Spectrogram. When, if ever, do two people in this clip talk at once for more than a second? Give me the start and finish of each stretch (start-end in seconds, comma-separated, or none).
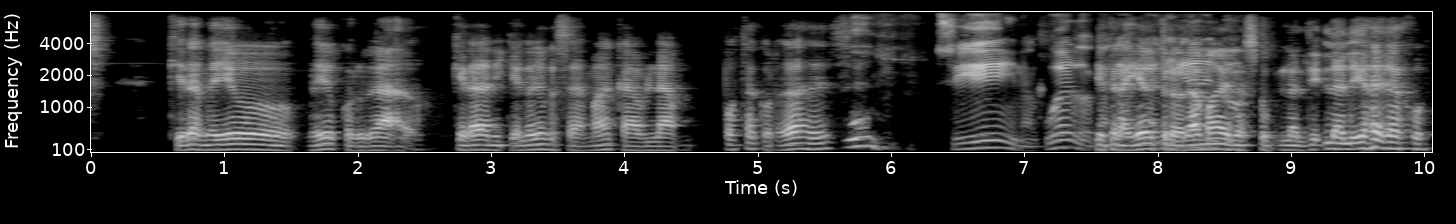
7.5-8.7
